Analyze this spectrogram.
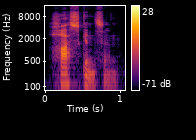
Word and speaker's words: Hoskinson: matic any of your thoughts t shroom charles hoskinson is the current it's the correct pronunciation yes charles hoskinson it i got it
